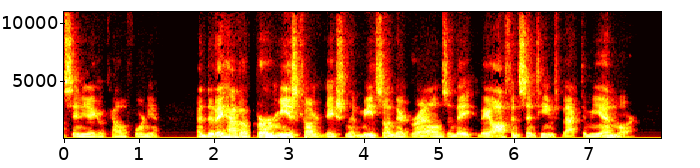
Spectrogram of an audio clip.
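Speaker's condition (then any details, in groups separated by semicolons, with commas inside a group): Cleft lip and palate; from birth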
